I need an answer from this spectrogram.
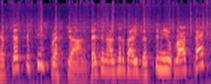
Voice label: havesfesnee resjon jesonee val destiny rock fat, gibbrish; Voice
